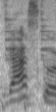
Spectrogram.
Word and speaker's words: Gasco: Gasco, right? Yes, that's how it's pronounced.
